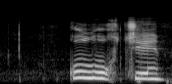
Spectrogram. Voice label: "къуллугъчи", Aghul

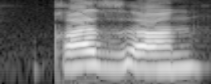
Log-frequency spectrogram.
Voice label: "къазан", aghul

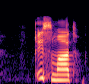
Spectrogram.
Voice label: "кьисмат", Aghul

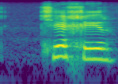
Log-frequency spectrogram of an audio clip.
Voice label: "чехир", aghul

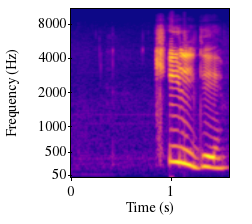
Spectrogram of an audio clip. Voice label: "кIилди", aghul

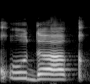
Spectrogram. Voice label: "кьудакь", aghul

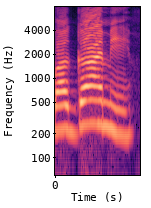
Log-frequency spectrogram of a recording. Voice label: "багами", aghul

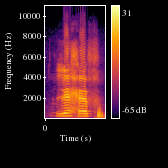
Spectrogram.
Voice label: "лехIеф", Aghul

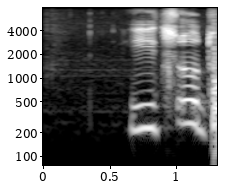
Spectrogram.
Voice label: "йицIуд", aghul

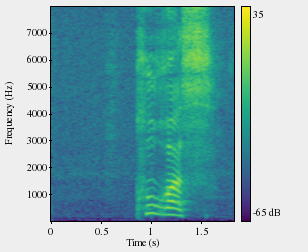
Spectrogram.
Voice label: "хъугъас", aghul

